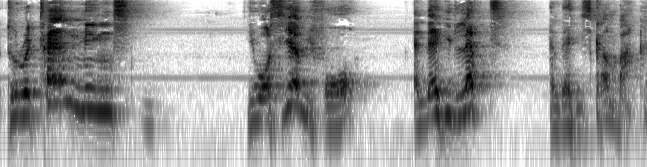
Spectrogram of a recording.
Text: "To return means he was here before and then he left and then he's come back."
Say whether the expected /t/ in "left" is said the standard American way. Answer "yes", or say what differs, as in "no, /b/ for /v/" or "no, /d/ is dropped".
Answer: yes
